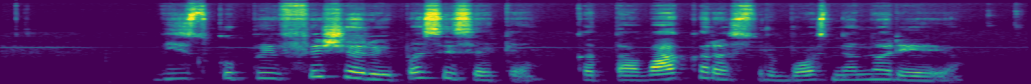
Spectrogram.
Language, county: Lithuanian, Klaipėda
